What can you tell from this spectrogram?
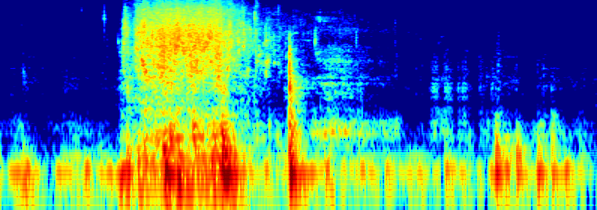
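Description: Seawater rushing in through an open transducer through-hull fitting in a boat's hull for about a second while the blanking plug is swapped for the transducer, followed by a single sharp knock as the transducer goes home.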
